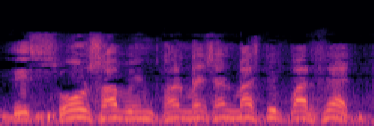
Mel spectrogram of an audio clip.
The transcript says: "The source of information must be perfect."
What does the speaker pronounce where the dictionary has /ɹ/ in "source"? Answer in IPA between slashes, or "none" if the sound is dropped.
/ɹ/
